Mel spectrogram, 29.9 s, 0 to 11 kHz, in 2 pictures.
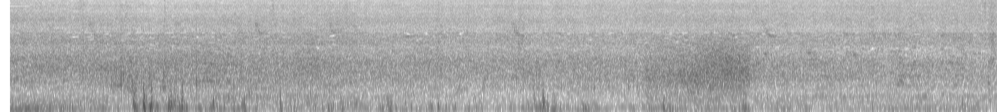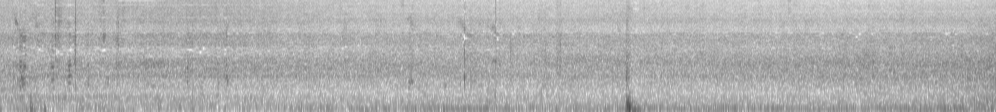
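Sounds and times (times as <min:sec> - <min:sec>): wind buffeting microphone: 0:01.3 - 0:20.4.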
